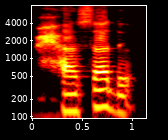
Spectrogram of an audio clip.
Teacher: دال پر زبر ہے اور آگے وقف تام کی علامت ہے، وقف کی، یہاں پر وقف کریں گے تو دال کی زبر ختم ہو جائے گی اور یہ حرف ساکن ہو جائے گا، اور یہ دال حروف قلقلہ میں سے بھی ہے، اس کو پڑھتے ہوئے قلقلہ بھی ظاہر ہوگا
